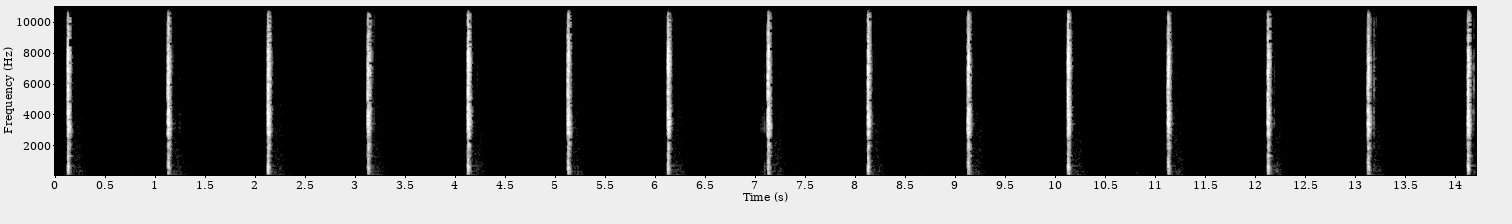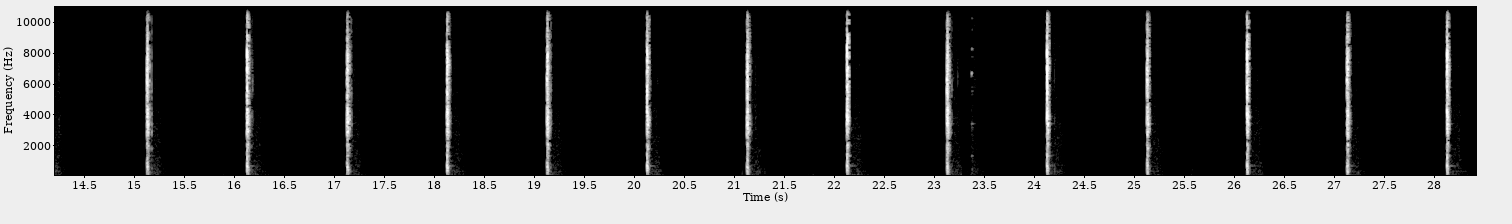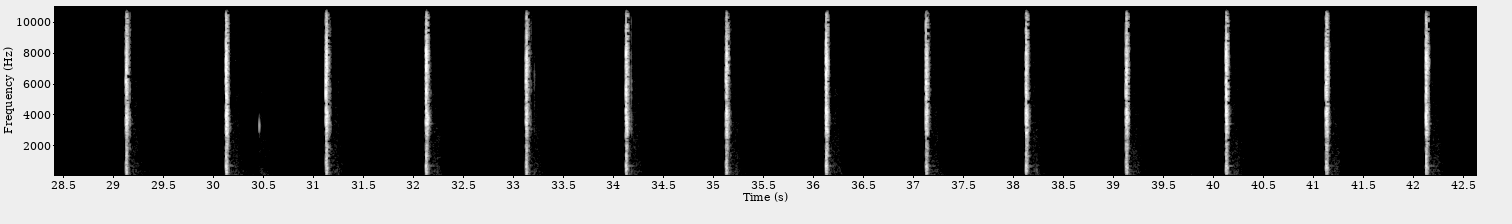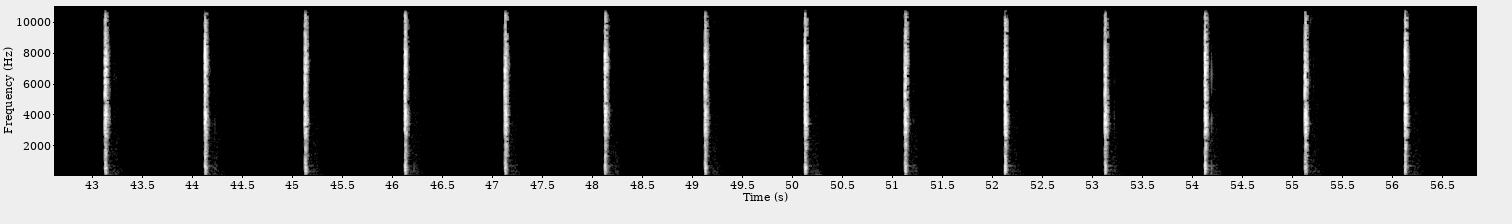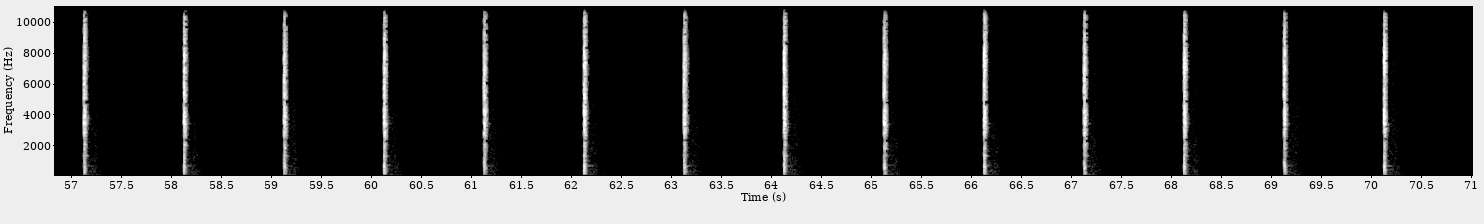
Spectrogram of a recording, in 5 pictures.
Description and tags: a recording of a child's wrist watch.
Piezo-> ULN-2->TC SK48.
